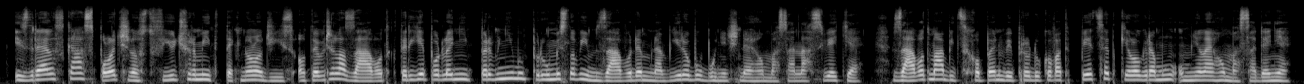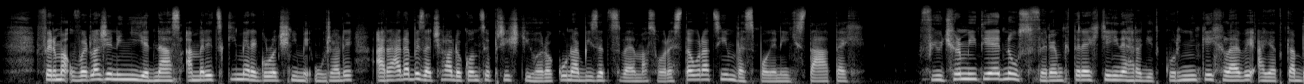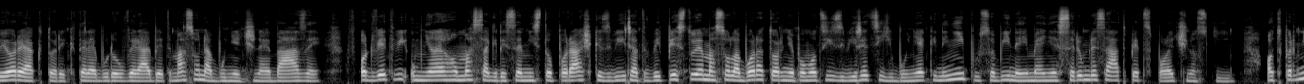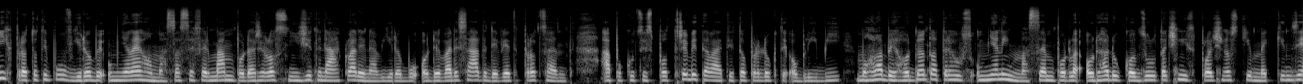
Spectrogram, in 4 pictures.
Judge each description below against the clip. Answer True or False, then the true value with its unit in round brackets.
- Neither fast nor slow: True (150 wpm)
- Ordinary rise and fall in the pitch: True (3.2 semitones)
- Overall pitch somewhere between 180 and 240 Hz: True (190 Hz)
